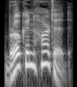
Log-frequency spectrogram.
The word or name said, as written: brokenhearted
